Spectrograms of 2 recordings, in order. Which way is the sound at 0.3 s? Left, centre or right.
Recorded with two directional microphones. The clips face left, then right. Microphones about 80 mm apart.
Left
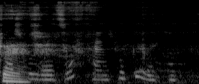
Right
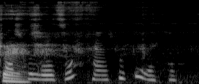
Centre.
